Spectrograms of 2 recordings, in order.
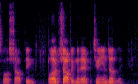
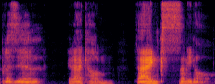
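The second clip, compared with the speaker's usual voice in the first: much lower, slow hissing snake voice; 11 semitones lower, 6 dB louder, much slower than usual. A narrator's reading. The escaping snake thanks Harry in passing. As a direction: hiss it like a departing serpent. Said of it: "a slow hissing voice said".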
